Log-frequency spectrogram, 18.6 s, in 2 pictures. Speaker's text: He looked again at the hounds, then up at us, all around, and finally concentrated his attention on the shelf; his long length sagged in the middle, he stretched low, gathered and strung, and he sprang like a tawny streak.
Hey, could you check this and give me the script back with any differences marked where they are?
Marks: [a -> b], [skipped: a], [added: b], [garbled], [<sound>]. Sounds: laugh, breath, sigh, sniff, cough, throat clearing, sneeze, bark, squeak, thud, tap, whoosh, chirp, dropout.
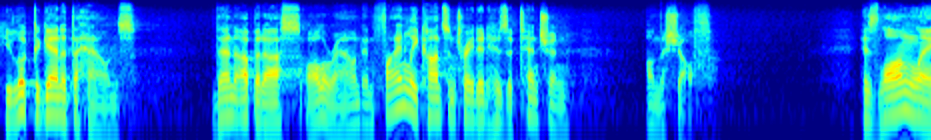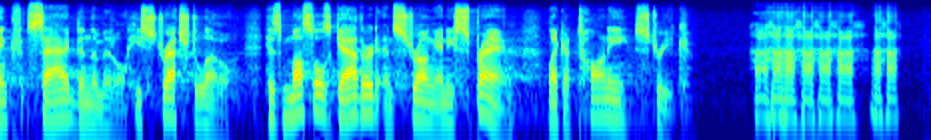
He looked again at the hounds, then up at us, all around, and finally concentrated his attention on the shelf; his long length sagged in the middle, he stretched low, [added: his muscles] gathered and strung, and he sprang like a tawny streak. [laugh]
